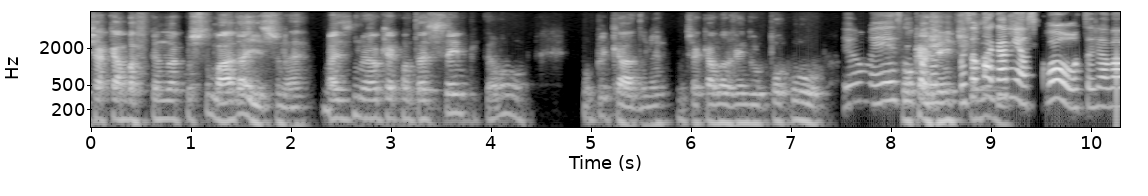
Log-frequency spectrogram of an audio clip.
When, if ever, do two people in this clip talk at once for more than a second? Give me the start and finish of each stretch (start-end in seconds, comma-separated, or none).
8.1-9.4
